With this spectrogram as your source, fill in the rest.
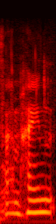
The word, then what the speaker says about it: Samhain: Samhain, it's actually pronounced Samhain.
